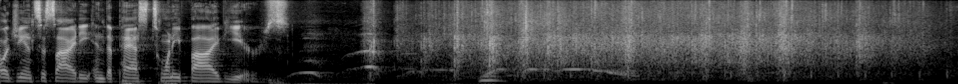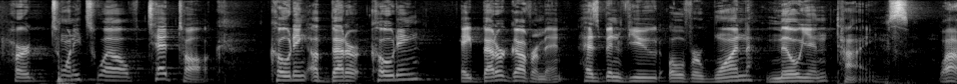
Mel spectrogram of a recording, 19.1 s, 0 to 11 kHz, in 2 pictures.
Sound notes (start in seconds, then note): 3.6 audience applauds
